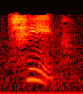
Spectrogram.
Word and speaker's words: cheap: cheap，它的意思是便宜的。 ch 后面的 e 这个发音呢是长音，它后边两个圆点表示呢它需要发的足够长。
